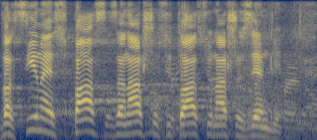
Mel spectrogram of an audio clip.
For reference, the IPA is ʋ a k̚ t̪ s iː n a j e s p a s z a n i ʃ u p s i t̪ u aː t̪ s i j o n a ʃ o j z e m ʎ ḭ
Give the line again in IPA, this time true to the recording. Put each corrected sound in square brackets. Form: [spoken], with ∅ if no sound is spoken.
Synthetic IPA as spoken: ʋ a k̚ t̪ s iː n a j e s p a s z a n [a] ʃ u [∅] s i t̪ u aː t̪ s i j [u] n a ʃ o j z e m ʎ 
